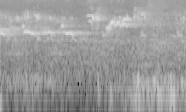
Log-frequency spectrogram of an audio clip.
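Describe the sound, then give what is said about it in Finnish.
A blackbird sings close to the microphone on a morning in a small wood. Clear, fluty whistled phrases rise and dip over a faint background, with a short pause between phrases. “Kyllä, ja Mustarastas on ihan mikrofonin lähellä.”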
